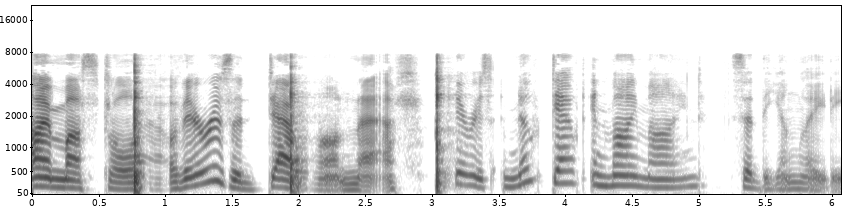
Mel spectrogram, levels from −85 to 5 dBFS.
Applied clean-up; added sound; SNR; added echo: neural mask model RNNoise.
